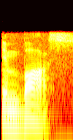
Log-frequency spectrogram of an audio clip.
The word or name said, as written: emboss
